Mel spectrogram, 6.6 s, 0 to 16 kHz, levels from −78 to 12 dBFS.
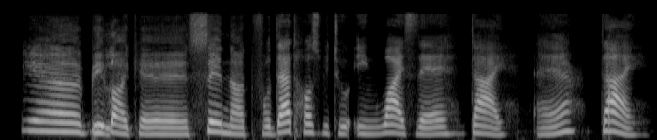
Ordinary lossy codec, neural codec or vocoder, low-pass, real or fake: AAC, 64 kbps; codec, 16 kHz in and 24 kHz out, 0.4 kbps, LongCat-Audio-Codec, two codebook decoder; 10.8 kHz; fake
